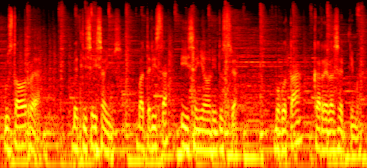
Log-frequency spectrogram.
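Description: A man's voice: lowish voice, steady tone, fast talker, over loud music. A young man with a Colombian accent reading a scripted first-person story for student radio. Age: teens to young adult.

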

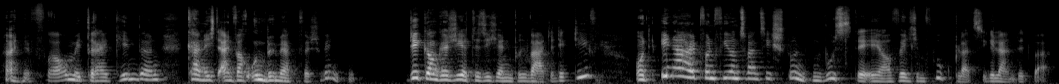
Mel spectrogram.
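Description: An actress in a German radio play playing a proud, probing woman who speaks in a deliberate, pointed, dramatic way. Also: on the low side, big pitch swings. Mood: troubled, urgent. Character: Valerie, proud woman, probing, articulate, emotionally insistent.

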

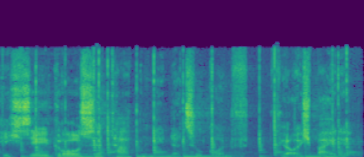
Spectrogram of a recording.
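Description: A man's voice: low voice, unhurried, vocal fry. An actor playing a solemn male seer in a fantasy radio drama, speaking in an ominous, prophetic manner. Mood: foreboding. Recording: music behind the voice.

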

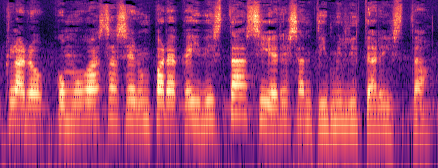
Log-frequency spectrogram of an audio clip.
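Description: Radio drama: excitable, scatterbrained young activist played by a woman, Spain accent, flustered slangy chatter, faint background noise. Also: mid-range voice, fairly quick, close to an everyday voice. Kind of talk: radio drama acting, colloquial.

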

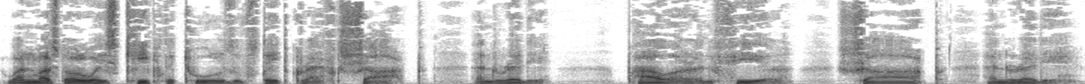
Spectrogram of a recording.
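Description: A man acts out a scheming, tyrannical baron in a dramatised audiobook. The voice rumbles, husky and drawn-out, with imperious contempt in a close, dry recording. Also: no echo, exaggerated voice. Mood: scornful musing. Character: menacing, scheming, obese male baron and tyrant.

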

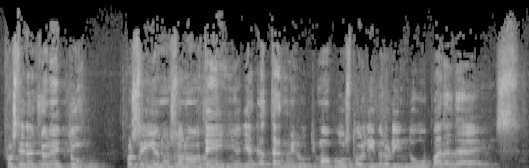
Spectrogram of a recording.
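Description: Boastful old-church friar saint: high voice, sarcastic oratory, satirical theatre, echoey distant stage recording. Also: male voice, big pitch swings, measured pace. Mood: accusing, sarcastic. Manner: declamatory, sarcastic, mock-courtly oratory. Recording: echoey stage, distant mic, faint noise.

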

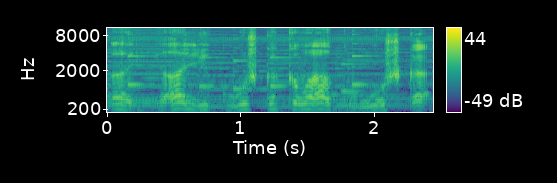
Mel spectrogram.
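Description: Lady as a friendly little frog in a kids story, slowish singsong, music behind. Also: medium pitch, lightly acted. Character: friendly female frog from a fairy tale. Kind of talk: children's musical audio fairy tale acting.

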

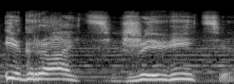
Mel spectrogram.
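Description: An actress playing an eccentric, life-loving old woman in a radio play, talking in a warm, coaxing way. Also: a little high, very slow, music in the background. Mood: impassioned. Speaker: Maude, lead role in radio play.

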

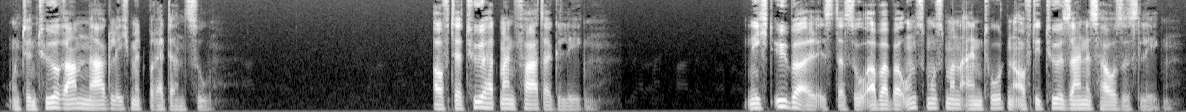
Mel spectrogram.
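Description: An actor playing a haunted, quietly bitter middle-aged family man, giving deliberate testimony in a radio play. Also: lowish voice, no room sound, studio quality, lightly acted.

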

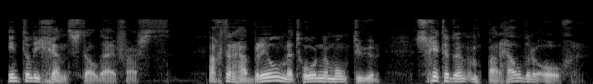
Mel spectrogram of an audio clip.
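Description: A man narrating an audiobook story from a script in a measured, expressive way. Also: mid-range voice, husky, no echo.

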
